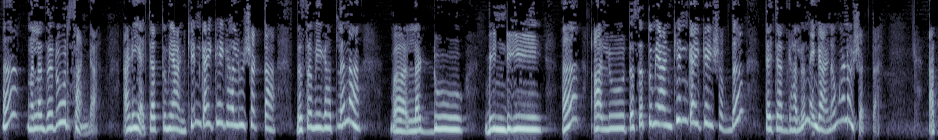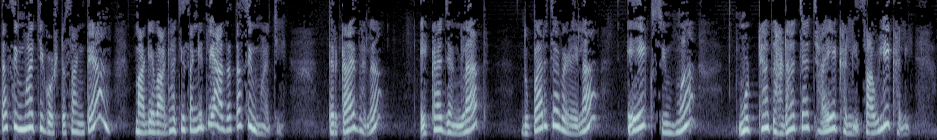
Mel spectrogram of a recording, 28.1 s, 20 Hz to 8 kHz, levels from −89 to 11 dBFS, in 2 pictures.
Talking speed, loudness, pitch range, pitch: 120 wpm, -16 LUFS, 245-325 Hz, 275 Hz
